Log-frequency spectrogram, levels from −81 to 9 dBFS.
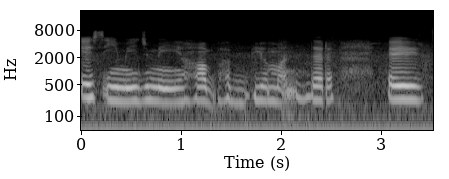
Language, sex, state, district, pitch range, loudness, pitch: Hindi, female, Uttar Pradesh, Deoria, 220-240 Hz, -23 LUFS, 230 Hz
